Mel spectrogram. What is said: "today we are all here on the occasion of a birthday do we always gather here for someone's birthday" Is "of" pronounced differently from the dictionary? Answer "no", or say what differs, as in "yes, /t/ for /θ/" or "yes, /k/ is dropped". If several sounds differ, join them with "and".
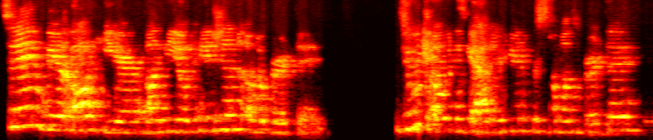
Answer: no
